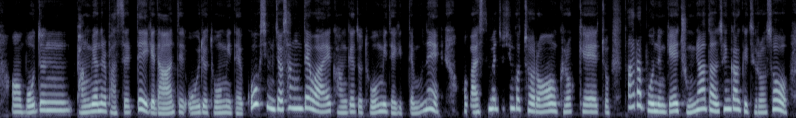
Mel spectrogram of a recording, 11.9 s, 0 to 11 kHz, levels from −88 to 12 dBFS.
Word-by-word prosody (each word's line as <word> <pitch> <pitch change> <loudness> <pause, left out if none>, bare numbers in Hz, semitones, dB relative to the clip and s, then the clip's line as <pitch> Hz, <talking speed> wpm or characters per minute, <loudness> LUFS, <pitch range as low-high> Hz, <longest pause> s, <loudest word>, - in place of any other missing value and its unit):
어 180 -1 -2
모든 225 +6 0
방면을 200 +5 +2
봤을 170 0 -6
때 235 +7 +2
이게 160 -6 +2
나한테 150 +4 -2
오히려 165 +3 -2
도움이 160 0 -3
되고 150 - +2
심지어 270 -10 +2
상대와의 270 -8 +2
관계도 170 -2 -5
도움이 180 +6 0
되기 150 -3 -5
때문에 185 - -2 0.3
어 200 - -4
말씀해 185 +10 0
주신 265 +2 -5
것처럼 205 -6 +1
그렇게 185 -1 -2
좀 170 - -7 0.3
따라 335 +3 +1
보는 205 -5 +4
게 205 +2 +4
중요하다는 215 +4 +2
생각이 260 -4 +2
들어서 175 +5 0
195 Hz, 345 characters per minute, -20 LUFS, 170-240 Hz, 0.3 s, 보는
